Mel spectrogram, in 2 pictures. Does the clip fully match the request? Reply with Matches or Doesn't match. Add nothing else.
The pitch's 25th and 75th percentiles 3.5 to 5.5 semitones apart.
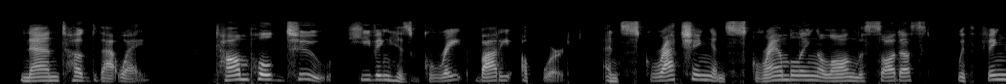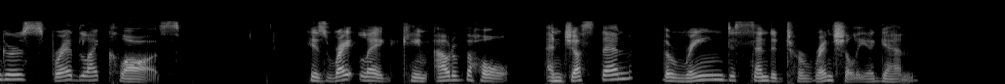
Matches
